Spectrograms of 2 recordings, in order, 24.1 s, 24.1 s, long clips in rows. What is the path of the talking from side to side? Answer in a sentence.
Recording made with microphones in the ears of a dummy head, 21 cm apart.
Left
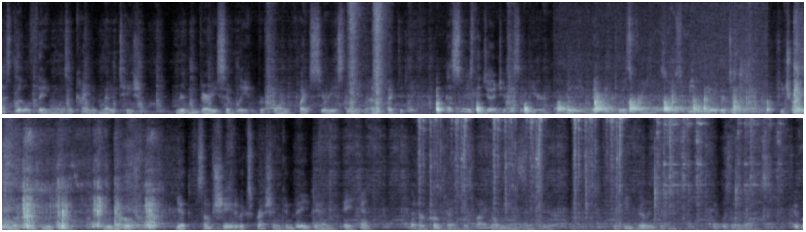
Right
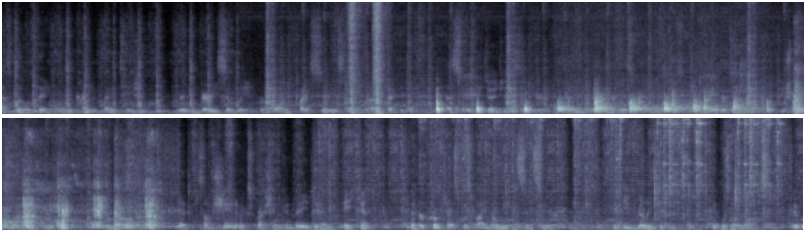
In this clip you hear the talking move from left to right.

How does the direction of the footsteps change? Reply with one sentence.
In this clip you hear the footsteps move from right to left and back again.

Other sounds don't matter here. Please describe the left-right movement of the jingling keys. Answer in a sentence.
In this clip you hear the jingling keys travel towards the right.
